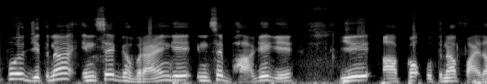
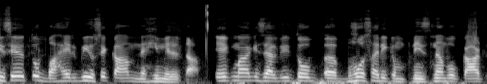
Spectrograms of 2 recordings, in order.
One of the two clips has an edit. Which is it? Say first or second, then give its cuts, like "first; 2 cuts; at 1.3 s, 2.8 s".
second; 1 cut; at 2.1 s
